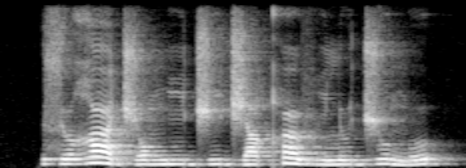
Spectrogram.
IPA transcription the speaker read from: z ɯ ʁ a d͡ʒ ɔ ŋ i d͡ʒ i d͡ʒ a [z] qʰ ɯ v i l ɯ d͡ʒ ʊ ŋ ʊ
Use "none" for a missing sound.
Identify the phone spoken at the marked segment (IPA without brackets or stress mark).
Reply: none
